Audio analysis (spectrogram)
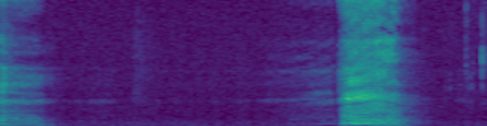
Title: Coughing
